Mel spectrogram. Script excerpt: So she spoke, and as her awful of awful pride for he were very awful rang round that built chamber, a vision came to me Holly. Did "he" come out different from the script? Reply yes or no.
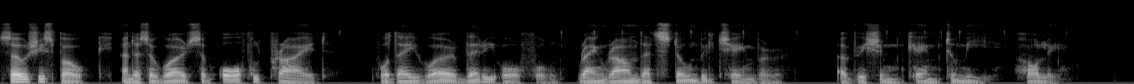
yes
